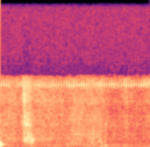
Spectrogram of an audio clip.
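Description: Near silence: room tone, with one faint, brief rustle about a third of a second in from hands shifting a heavy chunky-knit wool cardigan.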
